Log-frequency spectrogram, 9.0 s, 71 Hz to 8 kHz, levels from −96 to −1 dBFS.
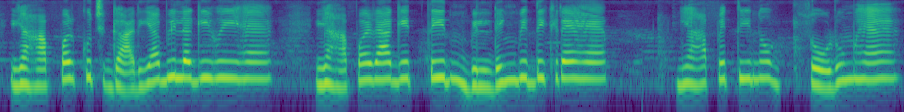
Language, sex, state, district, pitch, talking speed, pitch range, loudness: Hindi, female, Bihar, Gopalganj, 280 Hz, 145 wpm, 230-295 Hz, -21 LUFS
